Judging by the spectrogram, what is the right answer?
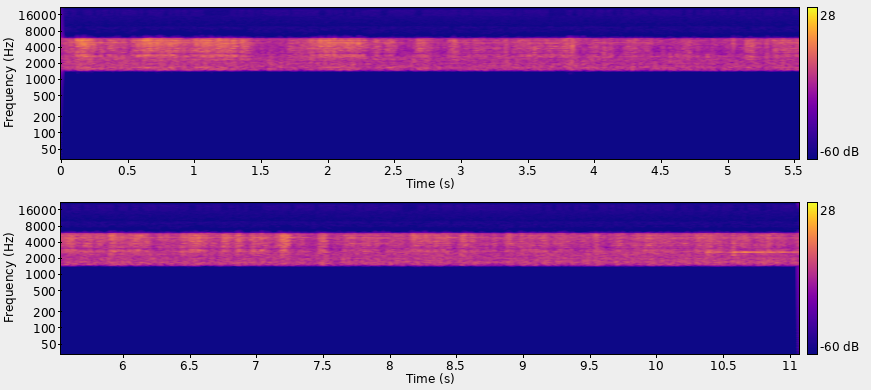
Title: Juiced RC GRinding Noise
